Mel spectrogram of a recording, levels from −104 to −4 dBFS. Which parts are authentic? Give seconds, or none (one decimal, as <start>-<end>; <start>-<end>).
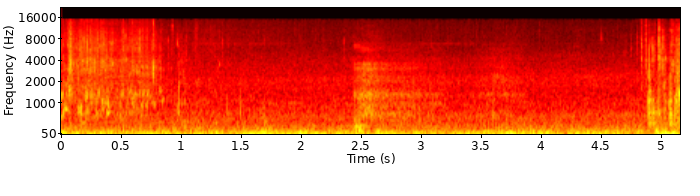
0.0-5.2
